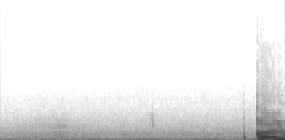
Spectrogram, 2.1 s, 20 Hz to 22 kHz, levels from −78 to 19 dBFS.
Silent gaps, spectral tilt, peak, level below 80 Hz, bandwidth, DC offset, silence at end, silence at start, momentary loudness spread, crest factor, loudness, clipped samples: none; -7.5 dB/octave; 0 dBFS; -30 dBFS; 10 kHz; under 0.1%; 0 s; 0 s; 17 LU; 16 dB; -21 LUFS; under 0.1%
